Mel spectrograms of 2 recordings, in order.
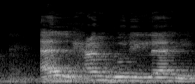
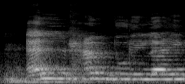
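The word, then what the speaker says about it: الحمد لله: Dan juga Alhamdulillahi. Bacanya seperti al. Jadi tidak boleh qalqalah. Lamnya bukan qalqalah, ya. Ya, jadi dimatiin huruf lam karena kayak di atasnya apa? Sukun. Ya. Alhamdulillahi bukan al.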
